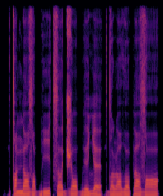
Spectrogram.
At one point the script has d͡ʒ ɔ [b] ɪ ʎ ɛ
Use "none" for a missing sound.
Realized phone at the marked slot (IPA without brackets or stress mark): b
